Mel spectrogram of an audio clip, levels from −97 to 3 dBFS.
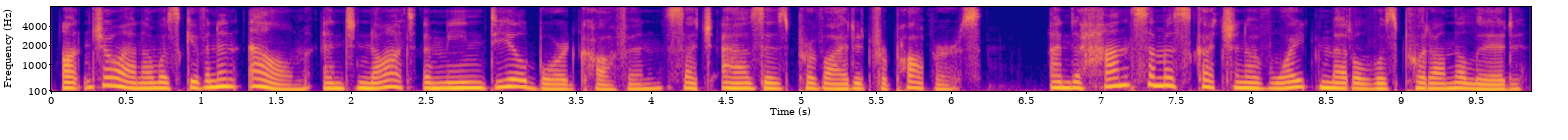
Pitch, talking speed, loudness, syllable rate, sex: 195 Hz, 190 wpm, -16 LUFS, 4.8 syllables/s, female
